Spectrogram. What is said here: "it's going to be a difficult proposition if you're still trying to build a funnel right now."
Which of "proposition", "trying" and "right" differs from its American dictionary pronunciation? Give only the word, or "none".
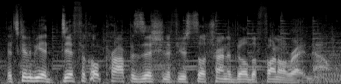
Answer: none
